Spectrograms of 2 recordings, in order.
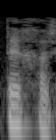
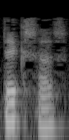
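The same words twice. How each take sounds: First: The x is sounded like the Spanish jota. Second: The x is sounded as ks, American style. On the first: The speaker calls it right. "y es Texas, igual que se dice México" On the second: The speaker calls it wrong. "que mucha gente tiende a pronunciar como Texas. A la americana"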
